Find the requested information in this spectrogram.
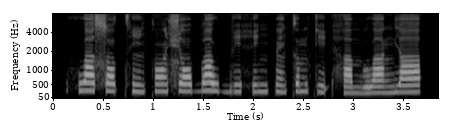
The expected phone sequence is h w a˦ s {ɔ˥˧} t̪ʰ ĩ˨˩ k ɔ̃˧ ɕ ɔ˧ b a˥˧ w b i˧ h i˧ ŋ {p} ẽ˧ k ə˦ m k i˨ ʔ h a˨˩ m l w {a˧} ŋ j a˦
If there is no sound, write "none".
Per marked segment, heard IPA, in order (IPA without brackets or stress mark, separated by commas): ɔ˧, p, a˧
